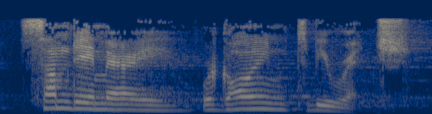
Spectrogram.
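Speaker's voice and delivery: mock soft, slightly sorrowful delivery. Telling a story, the speaker acts out a young man speaking to his bride in a sorrowful voice. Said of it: "in a bit of a sorrowful voice".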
